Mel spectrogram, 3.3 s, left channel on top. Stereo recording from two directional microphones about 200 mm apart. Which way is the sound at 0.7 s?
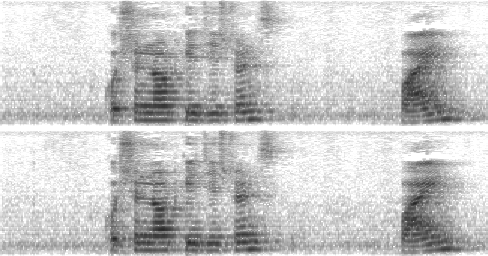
20° right (ahead or behind).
